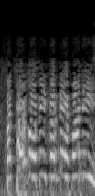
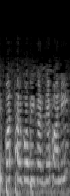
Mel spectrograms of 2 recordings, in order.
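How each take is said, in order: First: Roaring rallying speech. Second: Said in the usual way. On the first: Acted. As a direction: lead the crowd chant at full voice. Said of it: "आप लोग मेरे साथ नारा लगाना". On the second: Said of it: "मैं बोलूंगी".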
